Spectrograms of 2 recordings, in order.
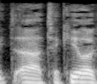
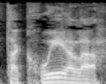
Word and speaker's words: Tequila: she came in and on her driver's license it was spelled tequila t e quu i l a it's never been pronounced any other way so when I said hey tequila can I get your Social she goes it's tequa so that's where Taquila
